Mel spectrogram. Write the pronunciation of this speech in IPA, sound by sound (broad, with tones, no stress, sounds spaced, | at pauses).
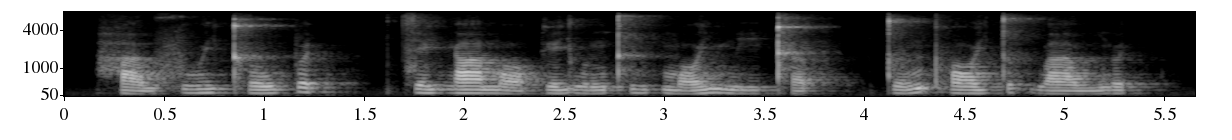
h aː˨˩ w f uː˨˧ j kʰ o˨˧ w p ɵ˥ t̚ | t͡s e˧ j ŋ aː˧ m ɔː˨˩ k e˨˧ j w ʊ˨˧ ŋ t̪ʰ iː˧ p̚ m ɔː˨˥ j m iː˨ kʰ ɐ˨ p̚ | t̪ ɵ˨˥ n pʰ ɔː˨ j t̪ ʊ˧ k̚ w aː˨ w ŋ ɵ˧ t̚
